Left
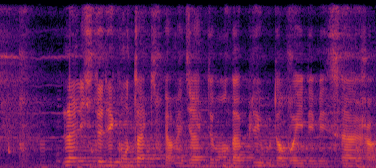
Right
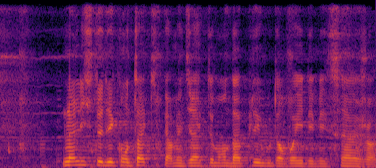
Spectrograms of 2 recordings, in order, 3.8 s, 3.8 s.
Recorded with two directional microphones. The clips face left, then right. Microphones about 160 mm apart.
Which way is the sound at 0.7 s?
45° right (ahead or behind).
